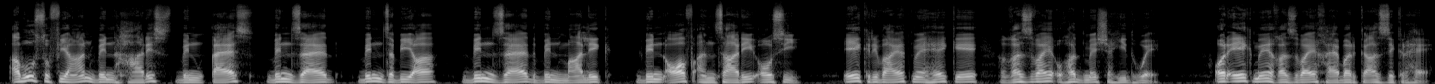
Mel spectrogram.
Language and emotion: Urdu, neutral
